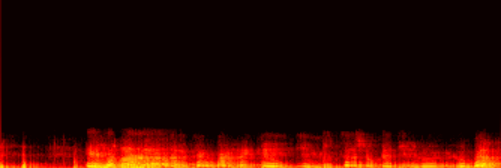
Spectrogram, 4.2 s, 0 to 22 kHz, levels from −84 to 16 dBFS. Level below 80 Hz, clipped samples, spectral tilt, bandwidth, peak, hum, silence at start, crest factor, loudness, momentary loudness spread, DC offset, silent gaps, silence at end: -40 dBFS; under 0.1%; -12.5 dB/octave; 4.9 kHz; -4 dBFS; none; 0 s; 16 dB; -21 LUFS; 10 LU; under 0.1%; none; 0 s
